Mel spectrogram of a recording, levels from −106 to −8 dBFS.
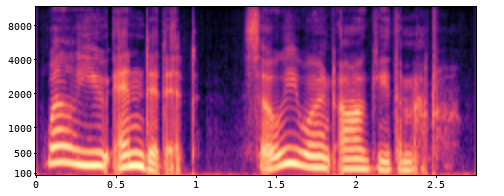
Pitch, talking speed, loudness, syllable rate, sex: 230 Hz, 220 wpm, -15 LUFS, 6.1 syllables/s, female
